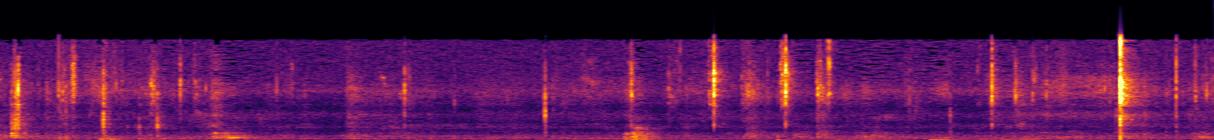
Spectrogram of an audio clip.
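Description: Paper letters and envelopes being handled and opened on a table: scattered light rustles and sharp snipping clicks, with a few dull low bumps about two thirds of the way in.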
